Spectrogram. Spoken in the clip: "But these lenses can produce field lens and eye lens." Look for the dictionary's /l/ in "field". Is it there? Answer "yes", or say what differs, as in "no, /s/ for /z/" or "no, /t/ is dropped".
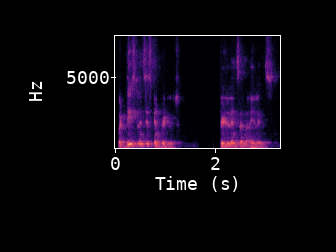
no, /l/ is dropped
